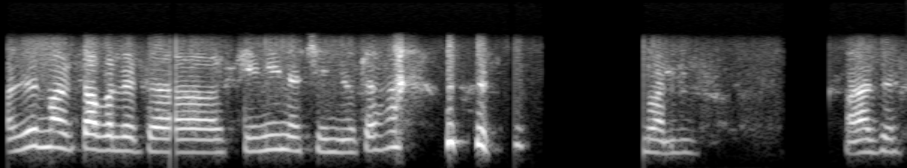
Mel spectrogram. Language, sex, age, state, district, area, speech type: Nepali, female, 60+, West Bengal, Kalimpong, rural, conversation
